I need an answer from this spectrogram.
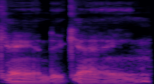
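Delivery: very low, deep, soft country-accent voice. Redoing the truck's line from a movie, now in a country accent. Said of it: "let me do it with a country".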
